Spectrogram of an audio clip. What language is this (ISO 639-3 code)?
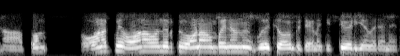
mal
